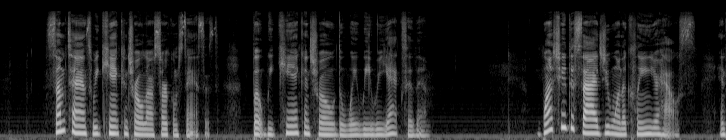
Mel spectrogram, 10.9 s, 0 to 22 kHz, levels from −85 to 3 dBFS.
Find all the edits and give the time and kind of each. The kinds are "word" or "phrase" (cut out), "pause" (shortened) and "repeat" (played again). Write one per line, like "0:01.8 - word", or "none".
none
